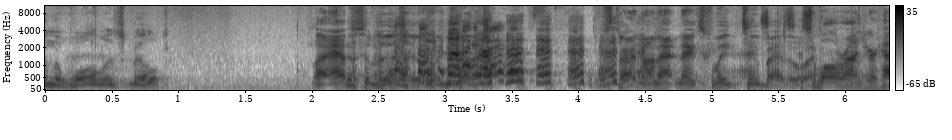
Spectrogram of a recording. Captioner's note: laughter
